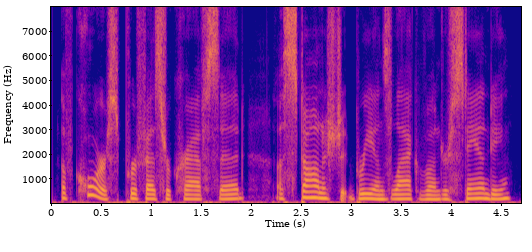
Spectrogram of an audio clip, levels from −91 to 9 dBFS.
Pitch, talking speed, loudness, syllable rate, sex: 195 Hz, 140 wpm, -16 LUFS, 4.8 syllables/s, female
